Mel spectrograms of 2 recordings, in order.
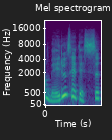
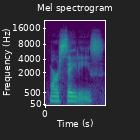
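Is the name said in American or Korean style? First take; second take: Korean; American. First: It is said syllable by syllable, Korean style. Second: It is said with an American r-colored vowel. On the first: "메르세데스 이렇게 읽습니다" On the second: "이것은 미국식 발음이고요"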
